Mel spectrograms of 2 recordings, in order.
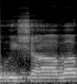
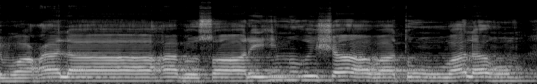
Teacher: وَعَلَىٰ أَبْصَارِهِمْ غِشَاوَةٌ، اس کو اگر ہم وقف کریں گے تو غشاوہ پڑھیں گے، اگر وقف نہیں کریں گے تو ایسے پڑھیں گے وَعَلَىٰ أَبْصَارِهِمْ غِشَاوَةٌ وَلَهُمْ، تا کو واو کے ساتھ ملا کر ادا کریں گے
